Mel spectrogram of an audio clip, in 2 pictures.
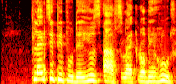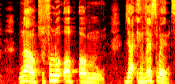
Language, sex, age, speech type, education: Nigerian Pidgin, male, 30-45, spontaneous, tertiary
